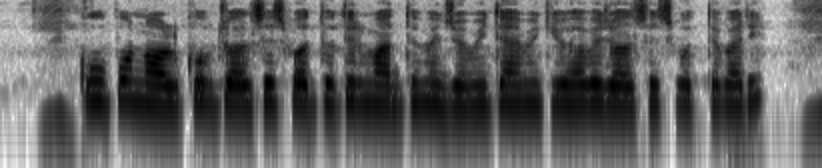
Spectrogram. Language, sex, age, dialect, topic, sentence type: Bengali, female, 18-24, Rajbangshi, agriculture, question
